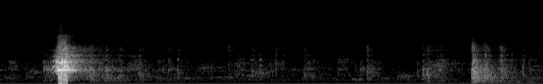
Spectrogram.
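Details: Playing with a squirrel, a Rottweiler lets out one sharp loud bark, then faint snuffling and a second shorter, softer woof near the end.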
